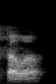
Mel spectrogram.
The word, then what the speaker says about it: Bello: The next year he appeared in the drama Beautiful Boy with Michael Sheen and Maria Bellow, whatever, however you say it. It's Bellow.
